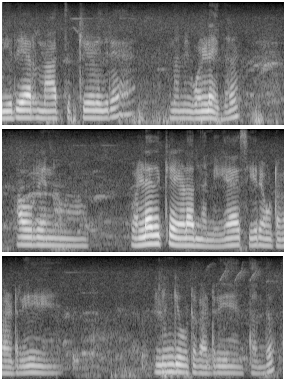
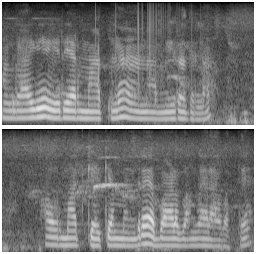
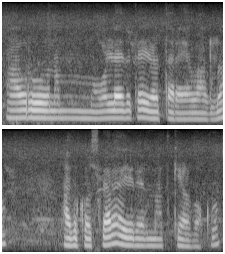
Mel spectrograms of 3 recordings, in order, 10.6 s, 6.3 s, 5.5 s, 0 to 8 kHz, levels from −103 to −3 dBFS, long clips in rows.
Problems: background sounds at intervals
